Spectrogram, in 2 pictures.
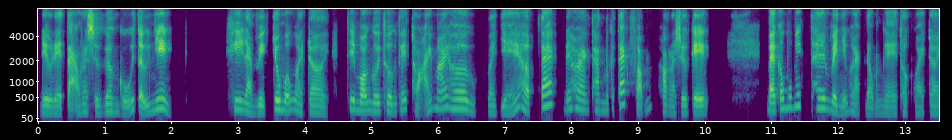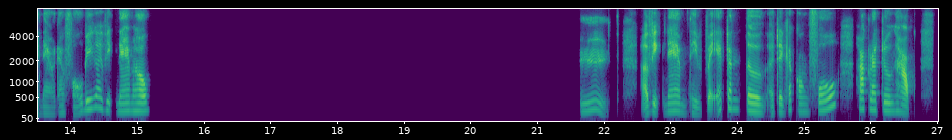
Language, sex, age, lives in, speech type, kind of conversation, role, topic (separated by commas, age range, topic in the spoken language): Vietnamese, female, 40-44, Vietnam, read, expert-assistant, expert, Làm thế nào việc tham gia các hoạt động nghệ thuật cộng đồng giúp gắn kết mọi người?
